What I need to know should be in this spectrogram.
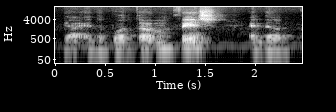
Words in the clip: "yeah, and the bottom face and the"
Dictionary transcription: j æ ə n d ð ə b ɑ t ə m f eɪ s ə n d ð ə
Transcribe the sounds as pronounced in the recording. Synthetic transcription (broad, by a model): j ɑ ə n d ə b ɑ t ə m f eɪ ʃ ə n d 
